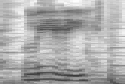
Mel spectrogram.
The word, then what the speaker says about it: Levy: It's pronounced Levy or Levy? Levy.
